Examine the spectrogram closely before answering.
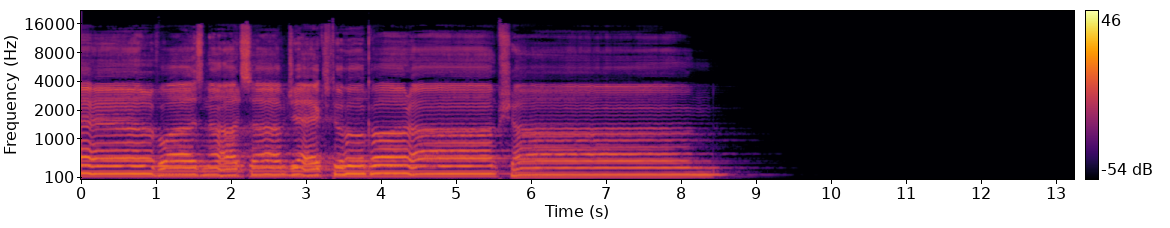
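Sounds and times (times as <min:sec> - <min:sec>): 
Byzantine chanted hymn in first tone: 0:00.0 - 0:08.8.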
